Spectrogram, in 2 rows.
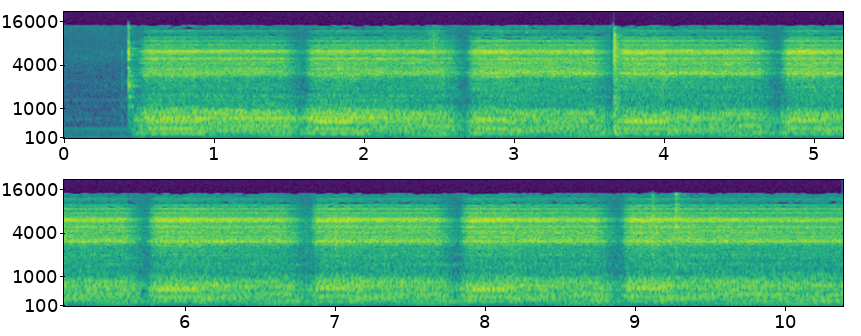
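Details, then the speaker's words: Electrolux 12 kg washing machine with loud, rough whining drone from a worn motor bearing; drive belt also off, leak caused by a loose hose, motor bearing to be replaced. "a gente vai trocar e rolamento de motor que está fazendo barulho forte"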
